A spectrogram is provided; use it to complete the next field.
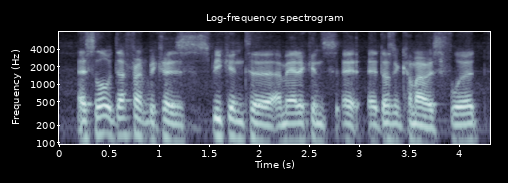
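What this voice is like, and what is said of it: Scottish accent. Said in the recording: “break out the Scottish accent for us”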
